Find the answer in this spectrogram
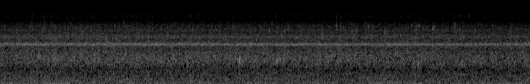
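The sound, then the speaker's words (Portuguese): A stream inside a forest flows steadily under soft moonlight, with a continuous soft rushing and babbling, even and unbroken throughout, with a faint steady high-pitched drone in the background and no voices. “Estamos à beira de um riacho no interior da mata.”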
